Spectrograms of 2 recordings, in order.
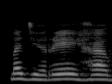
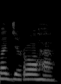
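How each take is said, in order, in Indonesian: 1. Vokal setelah r condong ke e. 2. Vokal setelah r adalah a terbuka yang biasa. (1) "membacanya dengan imalah alif setelah ro"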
